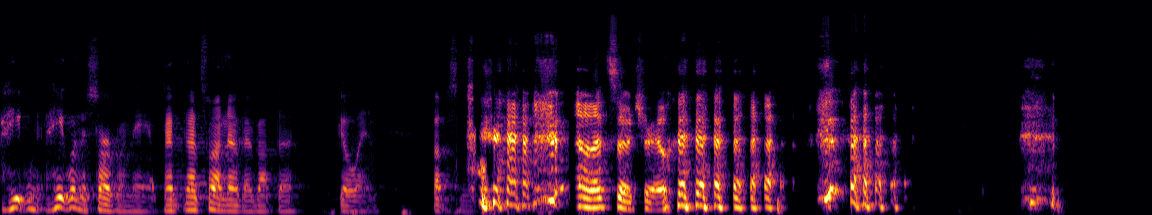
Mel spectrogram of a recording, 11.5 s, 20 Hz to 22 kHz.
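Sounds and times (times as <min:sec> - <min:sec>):
speech: 0:00.1 - 0:09.1, 0:10.2 - 0:10.7
laughter: 0:04.6 - 0:05.8, 0:06.6 - 0:09.1
person sneezing: 0:10.2 - 0:10.6.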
